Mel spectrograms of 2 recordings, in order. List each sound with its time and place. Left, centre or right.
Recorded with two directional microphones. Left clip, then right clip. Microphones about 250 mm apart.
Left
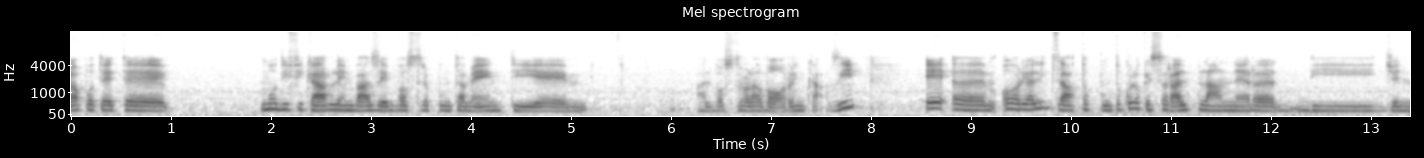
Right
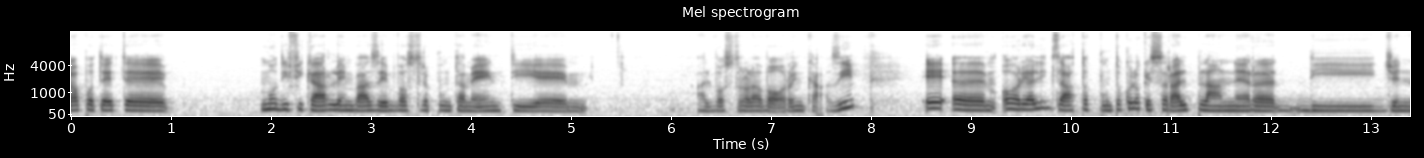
0.0 s speech: right
6.2 s speech: right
